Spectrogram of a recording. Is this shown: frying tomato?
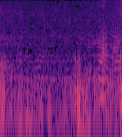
no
